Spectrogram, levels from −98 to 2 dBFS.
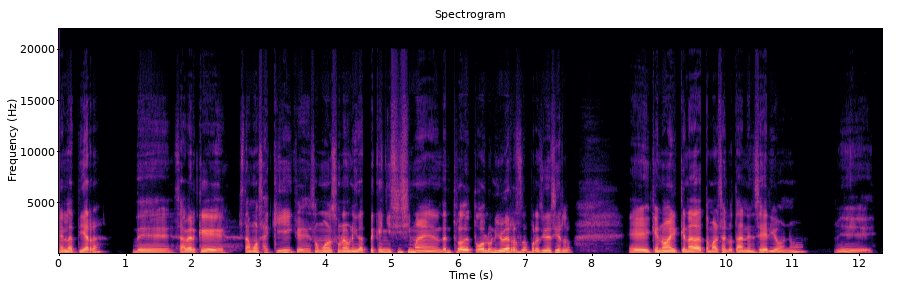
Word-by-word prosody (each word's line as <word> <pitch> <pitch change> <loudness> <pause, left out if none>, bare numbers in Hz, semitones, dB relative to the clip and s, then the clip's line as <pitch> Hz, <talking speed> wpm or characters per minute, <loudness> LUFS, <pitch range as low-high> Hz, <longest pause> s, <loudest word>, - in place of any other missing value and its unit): en 145 -2 +1
la 130 - +1
tierra, 170 +9 -1 0.4
de 130 0 -2
saber 140 +2 +1
que 140 -5 +1 0.2
estamos 140 +1 -2
aquí, 160 +9 -4
que 135 -7 -4
somos 145 +1 -2
una 145 -1 +2
unidad 140 0 +1
pequeñísisima 145 +1 -1
en 145 - -5
dentro 160 -1 +1
de 140 - +5
todo 155 0 +2
el 155 - +1
universo, 175 +5 +3
por 170 -2 -3
así 160 +1 -2
decirlo, 175 +4 0 0.8
eh, 135 -1 +2
que 140 +1 +1
no 155 +1 +5
hay 155 -1 +4
que 150 - 0
nada 145 0 +5
tomárselo 135 0 -2
tan 140 +1 0
en 125 - -1
serio, 140 0 0
¿no? 220 +9 -8 0.4
Eh, 125 0 -6
145 Hz, 165 wpm, -23 LUFS, 135-160 Hz, 0.8 s, de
